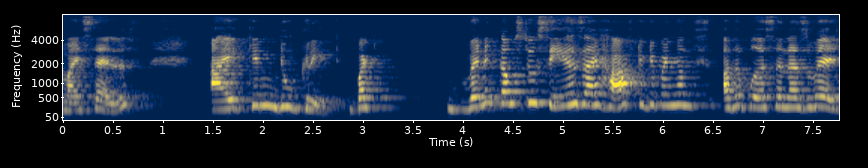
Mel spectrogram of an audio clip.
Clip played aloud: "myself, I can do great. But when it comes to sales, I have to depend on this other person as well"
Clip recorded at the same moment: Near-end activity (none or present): none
